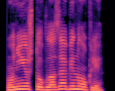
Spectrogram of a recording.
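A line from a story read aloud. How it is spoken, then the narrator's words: Young lad's snort. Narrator (Russian): хмыкнул паренек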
